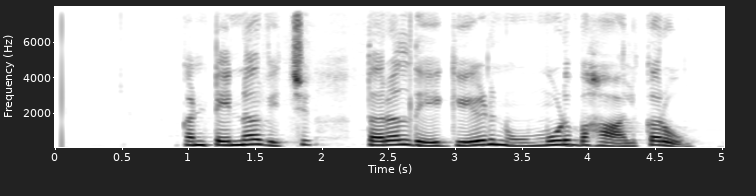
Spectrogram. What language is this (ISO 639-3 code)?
pan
